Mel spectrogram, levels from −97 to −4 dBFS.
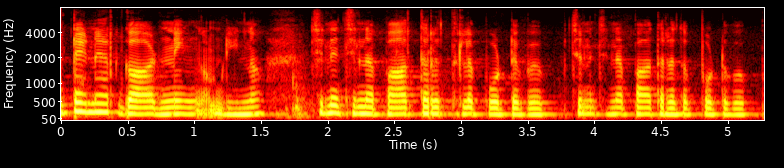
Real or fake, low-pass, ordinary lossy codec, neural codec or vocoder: real; none; none; none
